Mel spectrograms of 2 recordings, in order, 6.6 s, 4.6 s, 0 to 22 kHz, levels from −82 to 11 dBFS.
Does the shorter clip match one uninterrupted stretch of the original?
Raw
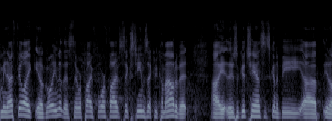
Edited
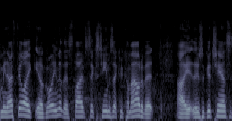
no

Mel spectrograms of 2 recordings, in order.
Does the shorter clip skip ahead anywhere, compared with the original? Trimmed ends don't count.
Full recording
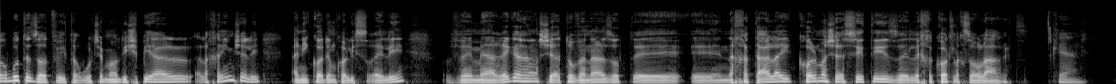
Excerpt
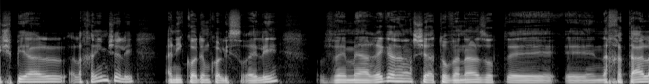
no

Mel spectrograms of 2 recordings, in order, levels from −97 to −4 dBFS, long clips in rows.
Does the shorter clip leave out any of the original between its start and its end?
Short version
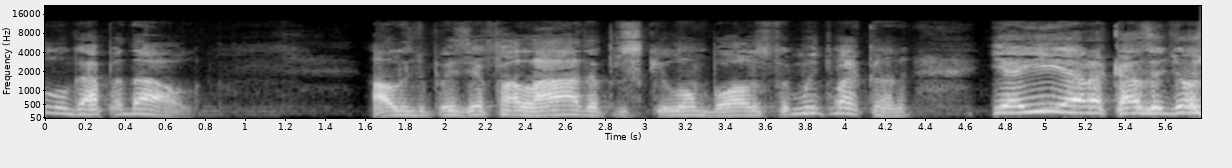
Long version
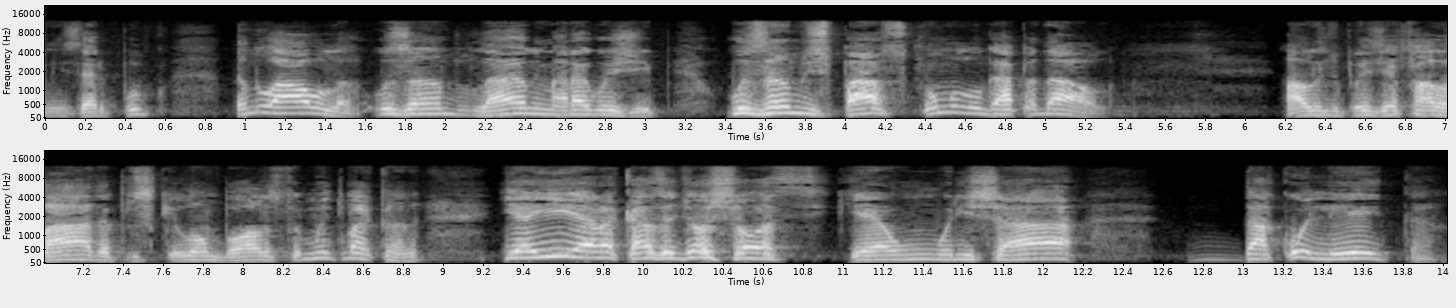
no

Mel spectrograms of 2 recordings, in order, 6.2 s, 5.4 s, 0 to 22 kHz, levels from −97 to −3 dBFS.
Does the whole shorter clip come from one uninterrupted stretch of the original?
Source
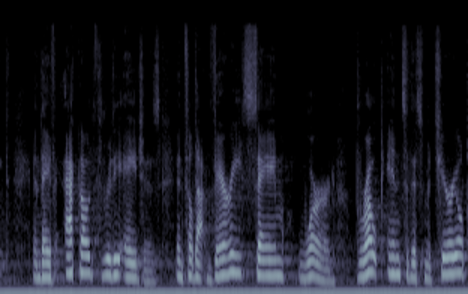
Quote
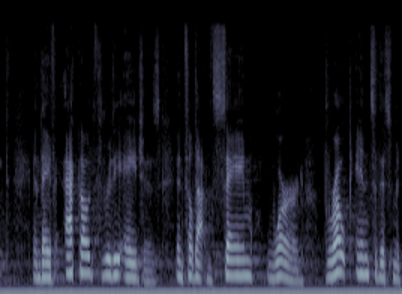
no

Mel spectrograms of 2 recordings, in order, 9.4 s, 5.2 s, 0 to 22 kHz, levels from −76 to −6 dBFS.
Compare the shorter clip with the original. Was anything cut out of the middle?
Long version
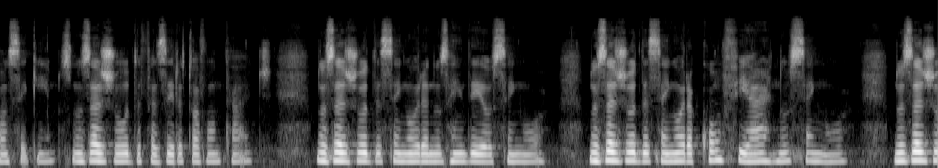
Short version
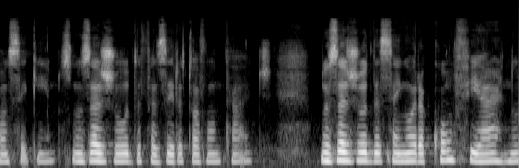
yes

